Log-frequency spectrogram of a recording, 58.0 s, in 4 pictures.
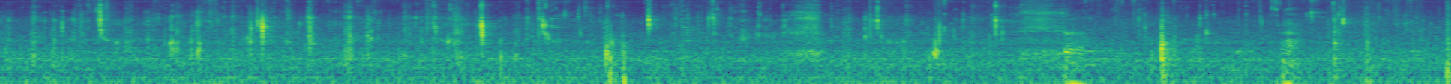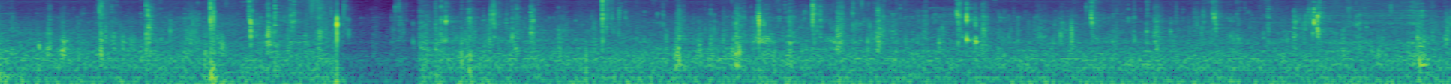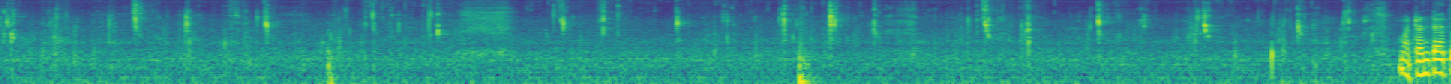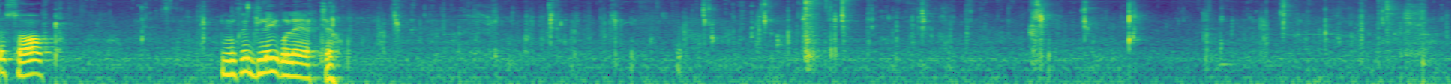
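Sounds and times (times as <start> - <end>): wet chewing: 0.3 - 10.2, 11.1 - 33.6, 34.3 - 43.0, 44.0 - 58.0
lip smacks: 50.3 - 52.8.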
